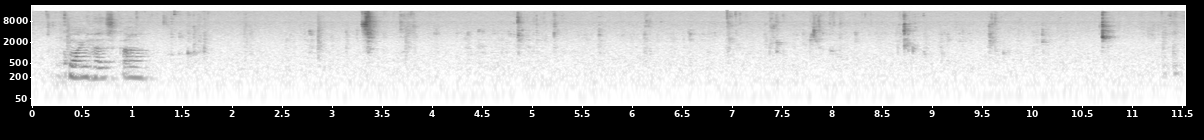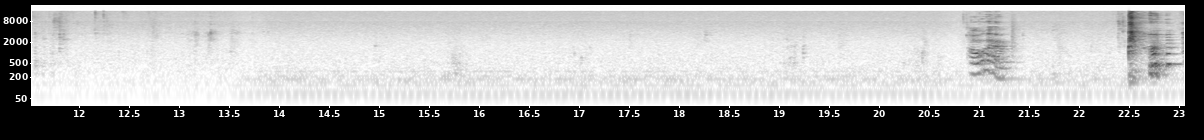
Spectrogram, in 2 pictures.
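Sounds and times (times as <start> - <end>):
corn on the cob being chewed: 1.3 - 13.7.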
